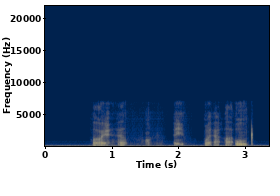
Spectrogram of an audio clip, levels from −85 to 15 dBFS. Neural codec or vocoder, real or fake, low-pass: autoencoder, 22.05 kHz, a latent of 192 numbers a frame, VITS, trained on many speakers; fake; 7.2 kHz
